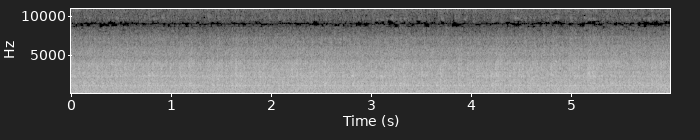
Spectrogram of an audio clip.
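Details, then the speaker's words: 2012 Polaris Ranger 800 six-seater, revived with new parts, just after first start. Steady idle with a light, fast metallic rattle riding on the engine beat; owner unsure, suspects play in the clutches. Rattle at idle. "Yeah, we have one little rattle. I'm not real sure what that is, but for the most part this thing is running great. Almost sounds like that rattle is clutches."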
